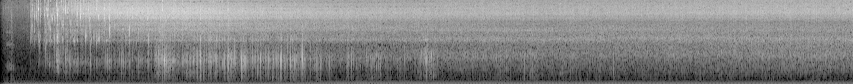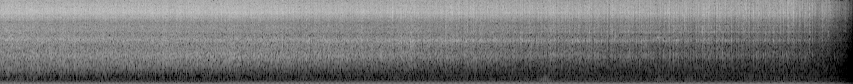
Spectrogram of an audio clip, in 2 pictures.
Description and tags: soda - pour
Pouring a can of soda into a glass.
aluminum-can, pour, pop-can, food, poured, soda, aluminum, beverage, soda-pour, pouring, pop, can, soda-can, drink, pouring-soda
